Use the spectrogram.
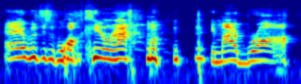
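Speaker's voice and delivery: amused, laugh-broken storytelling; real laughter. Real, not acted. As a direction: tell it while cracking up. Cracks up telling own story.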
